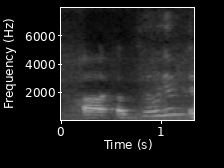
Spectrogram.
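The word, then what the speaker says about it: epyllion: Aprillion, and thank you for asking.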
